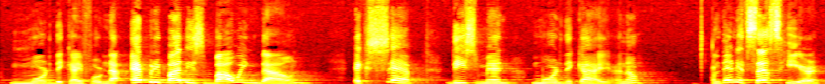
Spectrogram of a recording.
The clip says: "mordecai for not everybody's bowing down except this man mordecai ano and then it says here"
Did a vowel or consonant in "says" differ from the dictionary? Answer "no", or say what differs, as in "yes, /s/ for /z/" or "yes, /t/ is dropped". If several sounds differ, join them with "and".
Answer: yes, /s/ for /z/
